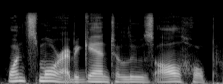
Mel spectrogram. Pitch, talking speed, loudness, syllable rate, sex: 120 Hz, 215 wpm, -20 LUFS, 4.4 syllables/s, male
